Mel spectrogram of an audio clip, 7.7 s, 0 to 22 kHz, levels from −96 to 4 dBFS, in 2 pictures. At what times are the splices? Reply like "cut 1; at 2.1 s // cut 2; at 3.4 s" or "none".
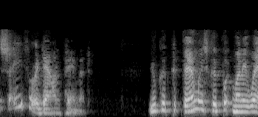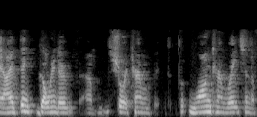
none

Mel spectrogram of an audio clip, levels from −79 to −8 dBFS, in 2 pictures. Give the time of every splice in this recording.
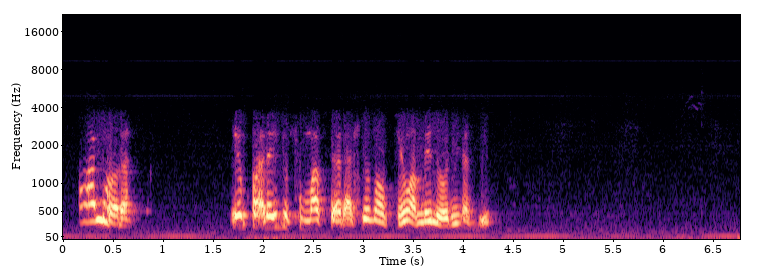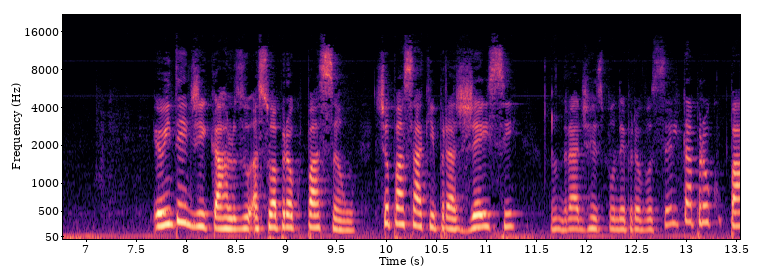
none

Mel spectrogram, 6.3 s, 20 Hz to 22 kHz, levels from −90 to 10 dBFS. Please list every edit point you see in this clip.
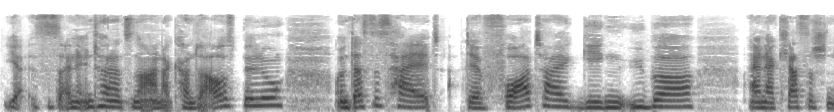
cut 1; at 3.5 s

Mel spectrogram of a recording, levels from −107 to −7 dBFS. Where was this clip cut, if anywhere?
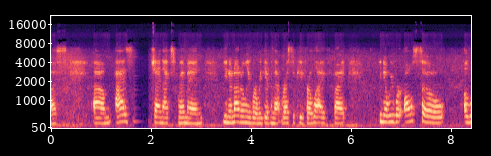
none

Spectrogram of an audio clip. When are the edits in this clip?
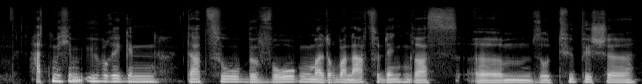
cut 1; at 4.1 s

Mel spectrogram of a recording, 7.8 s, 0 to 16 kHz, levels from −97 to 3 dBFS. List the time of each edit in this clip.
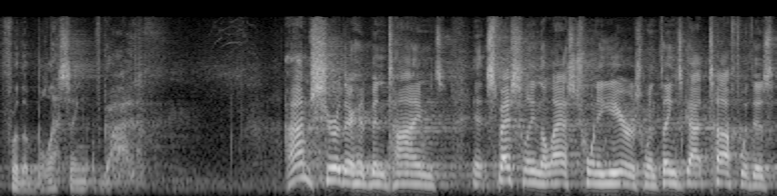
none

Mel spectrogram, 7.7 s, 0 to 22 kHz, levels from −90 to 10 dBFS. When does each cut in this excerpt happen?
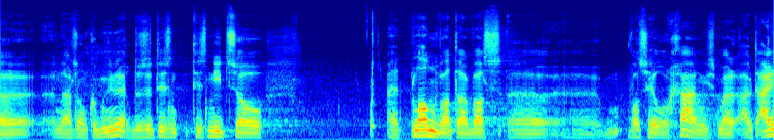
cut 1; at 1.2 s

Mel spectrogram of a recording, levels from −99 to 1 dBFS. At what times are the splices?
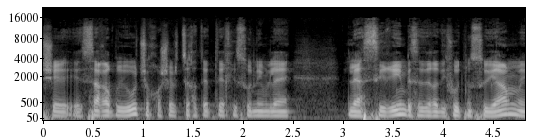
none

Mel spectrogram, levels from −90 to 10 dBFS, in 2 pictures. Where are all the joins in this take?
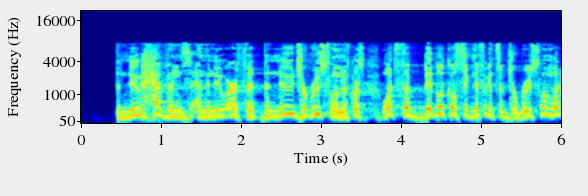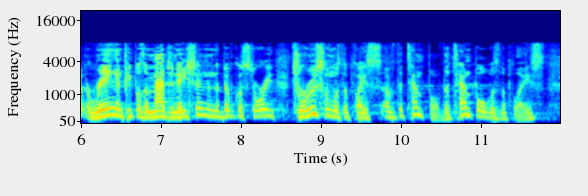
cut 1; at 6.0 s

